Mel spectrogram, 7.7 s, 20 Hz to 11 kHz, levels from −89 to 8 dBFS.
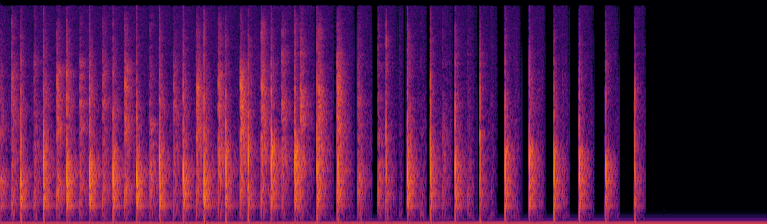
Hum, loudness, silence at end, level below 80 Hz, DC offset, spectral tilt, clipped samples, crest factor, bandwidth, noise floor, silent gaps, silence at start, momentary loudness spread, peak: none; -23 LUFS; 1.25 s; -52 dBFS; 1%; -2.5 dB/octave; under 0.1%; 20 dB; 10.5 kHz; under -90 dBFS; none; 0 s; 8 LU; -4 dBFS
